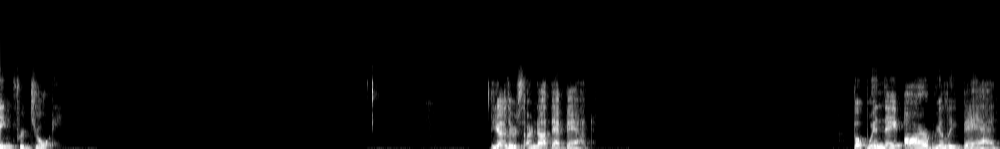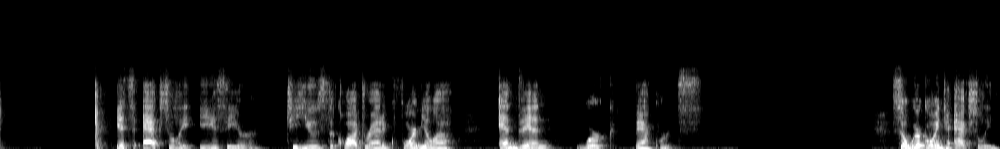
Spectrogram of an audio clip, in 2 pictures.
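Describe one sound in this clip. A woman explains calmly through a microphone, with pauses.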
